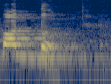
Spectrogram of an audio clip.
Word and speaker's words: পদ্ম: যেমন পদ্ম, দয়ের সাথে ম ফলা আছে, তাই তো? এখন পদ্ম আমরা কিন্তু পদ্ম বলবো না, ঠিক আছে? দটাকেই আমরা দুইবার উচ্চারণ করব, পদ্ম, এবং পরের দোটার উপরে একটু নাকের ভেতর থেকে একটু চাপ দিয়ে উচ্চারণ করতে হবে, পদ্ম।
